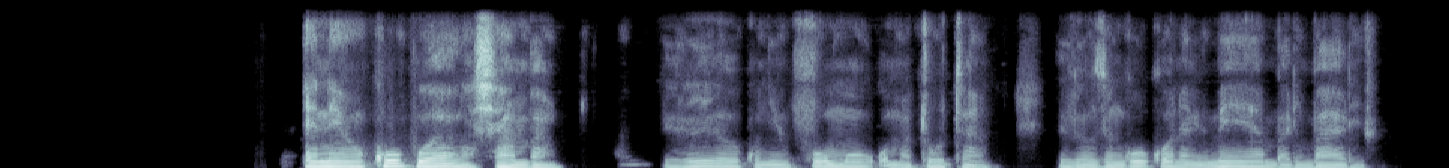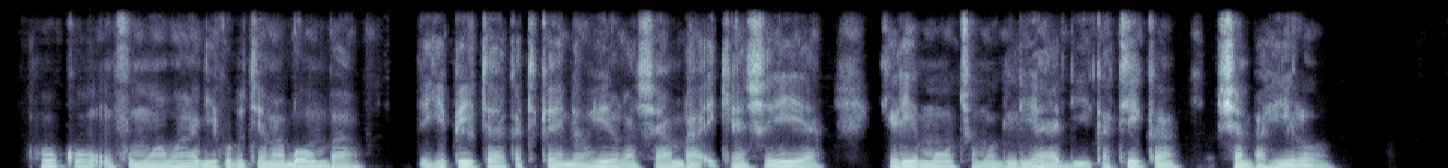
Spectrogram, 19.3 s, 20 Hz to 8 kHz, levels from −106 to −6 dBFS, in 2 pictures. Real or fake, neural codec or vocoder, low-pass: real; none; 7.2 kHz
